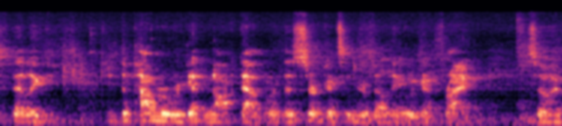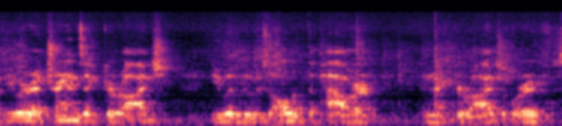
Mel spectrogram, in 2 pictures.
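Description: A man speaks calmly and clearly, with short pauses.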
